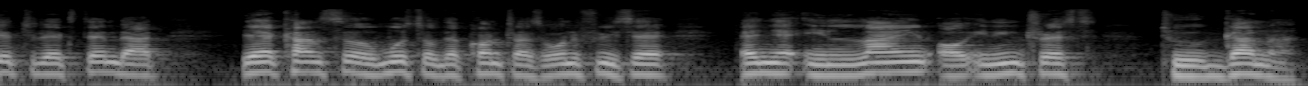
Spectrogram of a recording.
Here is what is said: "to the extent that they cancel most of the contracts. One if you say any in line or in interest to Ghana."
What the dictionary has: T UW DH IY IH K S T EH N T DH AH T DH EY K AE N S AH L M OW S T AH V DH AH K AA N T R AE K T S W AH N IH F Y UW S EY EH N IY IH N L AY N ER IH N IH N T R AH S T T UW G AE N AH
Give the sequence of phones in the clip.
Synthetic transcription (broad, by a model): T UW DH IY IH K S T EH N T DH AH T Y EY K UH N S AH L M OW S T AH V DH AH K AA N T R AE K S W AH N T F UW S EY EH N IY IH N L AY N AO IH N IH N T R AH S T T UW G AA N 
